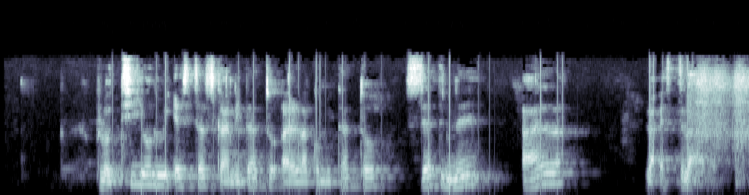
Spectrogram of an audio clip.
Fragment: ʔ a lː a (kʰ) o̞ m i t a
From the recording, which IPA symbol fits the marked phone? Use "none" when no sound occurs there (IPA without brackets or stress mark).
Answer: k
